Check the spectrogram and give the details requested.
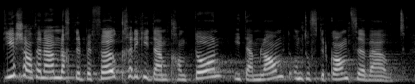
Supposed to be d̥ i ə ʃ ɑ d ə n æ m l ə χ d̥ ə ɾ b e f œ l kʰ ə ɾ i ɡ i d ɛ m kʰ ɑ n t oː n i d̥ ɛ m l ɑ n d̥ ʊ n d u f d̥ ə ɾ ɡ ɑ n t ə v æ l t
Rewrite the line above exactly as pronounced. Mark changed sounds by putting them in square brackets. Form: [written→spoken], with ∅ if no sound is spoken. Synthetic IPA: d̥ i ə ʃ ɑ d ə n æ m l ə χ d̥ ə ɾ b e f œ l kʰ ə ɾ i ɡ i d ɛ m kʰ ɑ n t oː n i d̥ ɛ m l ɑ n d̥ ʊ n d u f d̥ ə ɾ ɡ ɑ n [t→t͡s] ə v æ l t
